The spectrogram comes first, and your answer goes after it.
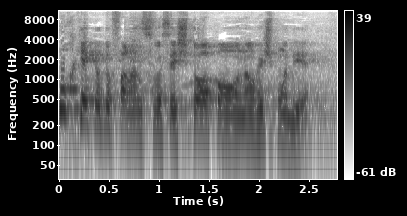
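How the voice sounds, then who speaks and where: Noticeable background noise and audible room echo around a man's fairly high-pitched voice. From Rio de Janeiro, Brazil (Irajá). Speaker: spiritist lecturer. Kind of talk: lecture. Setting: hall with live audience. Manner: loud; animated.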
